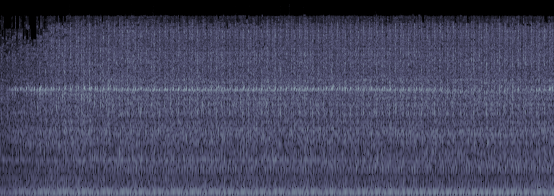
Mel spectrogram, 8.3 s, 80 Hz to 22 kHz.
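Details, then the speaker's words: MK1 Golf 1.8T AWD project car, warm-up idle: fast raspy ticking puff on every firing pulse, loudest near the manifold, engine otherwise running pretty good; a really big exhaust leak. "so i have a really big exhaust leak i can't really hear anything else all i hear is that exhaust leak it seems to be running pretty good though"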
